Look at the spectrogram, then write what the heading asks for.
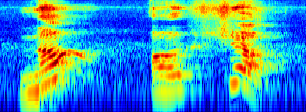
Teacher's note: न और स के समय हमारी जीभ वर्त्स अर्थात मसूड़ा में टकराती है, तो इसलिए हम इसे वर्त्स व्यंजन कहते हैं।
